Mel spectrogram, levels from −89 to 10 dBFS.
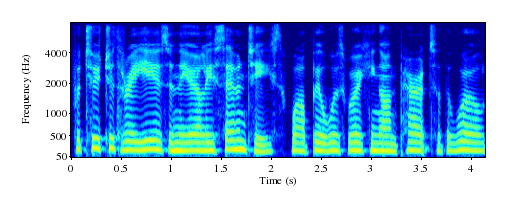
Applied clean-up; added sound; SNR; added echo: none; none; none; none.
